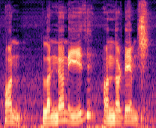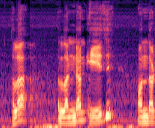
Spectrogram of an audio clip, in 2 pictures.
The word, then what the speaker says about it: Thames: London is on the Thames हला. London is on the Thames. TH हला जोड़ा H पुरेइबो. Okay. THAMES हला एडला तमर बनान ठीक रे लिखि नियो. London is on the Thames. उच्चारण Thames. Okay.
